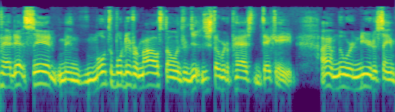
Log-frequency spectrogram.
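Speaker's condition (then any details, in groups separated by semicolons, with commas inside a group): Cleft lip and palate; present from birth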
